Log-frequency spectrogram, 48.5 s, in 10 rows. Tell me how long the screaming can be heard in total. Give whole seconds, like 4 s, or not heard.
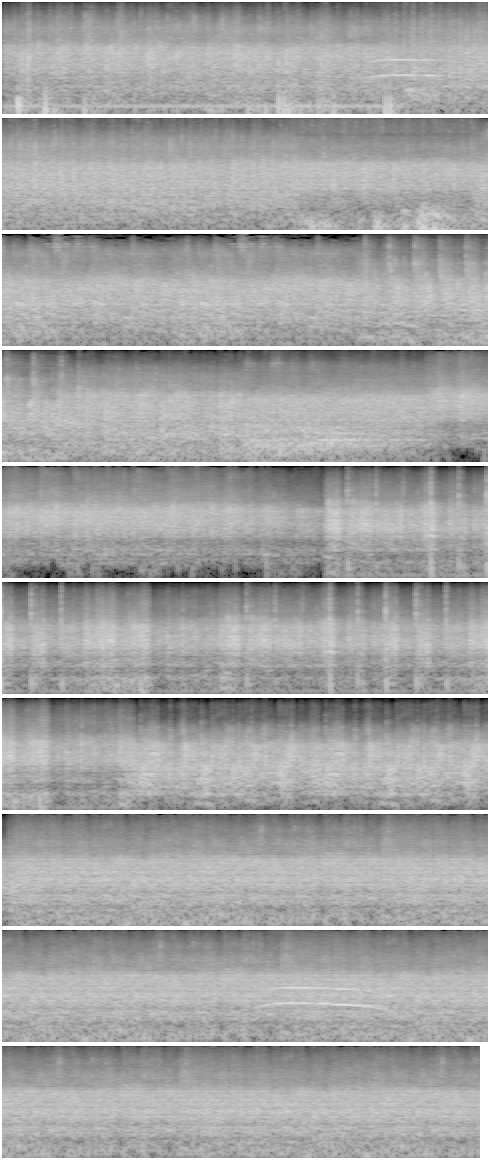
2 s.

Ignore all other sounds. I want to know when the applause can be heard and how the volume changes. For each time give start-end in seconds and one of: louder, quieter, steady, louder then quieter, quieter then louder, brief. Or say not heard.
0.0-48.4 steady.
